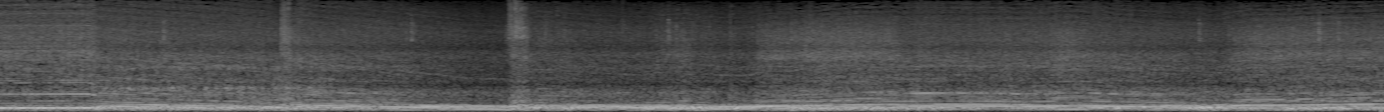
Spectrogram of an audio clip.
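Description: A race car engine drops in pitch as the car slows, then revs up and down through gear changes.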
